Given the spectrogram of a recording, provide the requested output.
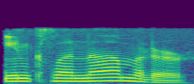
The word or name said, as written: inclinometer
